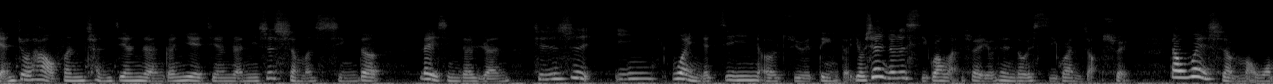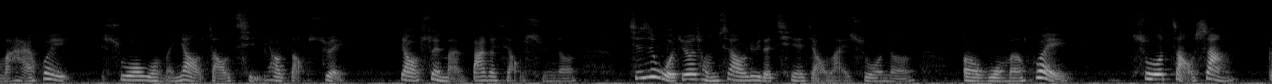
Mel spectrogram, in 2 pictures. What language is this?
Chinese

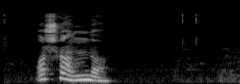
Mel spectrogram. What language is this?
Basque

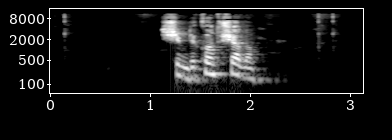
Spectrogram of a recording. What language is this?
Turkish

